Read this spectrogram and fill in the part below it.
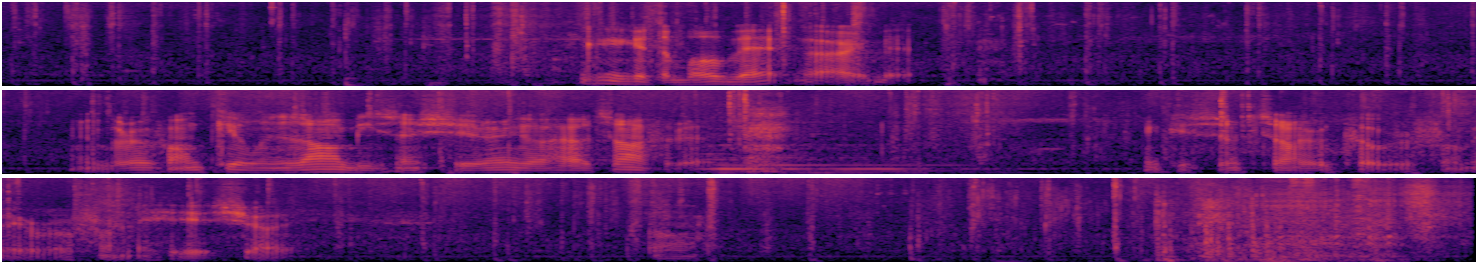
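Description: Footsteps tread on wet ground and grass.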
